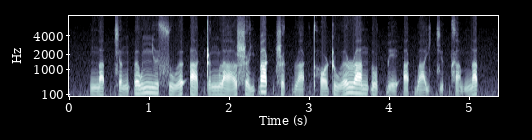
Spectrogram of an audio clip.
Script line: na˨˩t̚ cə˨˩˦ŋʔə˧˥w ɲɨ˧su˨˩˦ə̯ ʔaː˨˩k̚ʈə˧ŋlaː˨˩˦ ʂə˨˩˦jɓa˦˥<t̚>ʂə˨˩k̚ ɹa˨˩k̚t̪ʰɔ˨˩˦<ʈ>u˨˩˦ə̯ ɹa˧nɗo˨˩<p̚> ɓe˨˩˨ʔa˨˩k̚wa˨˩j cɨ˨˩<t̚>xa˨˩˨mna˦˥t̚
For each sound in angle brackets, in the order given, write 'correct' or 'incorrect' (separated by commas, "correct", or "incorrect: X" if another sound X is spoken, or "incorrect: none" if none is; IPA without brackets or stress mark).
incorrect: k̚, correct, incorrect: t̚, correct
